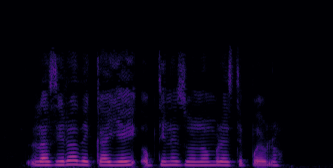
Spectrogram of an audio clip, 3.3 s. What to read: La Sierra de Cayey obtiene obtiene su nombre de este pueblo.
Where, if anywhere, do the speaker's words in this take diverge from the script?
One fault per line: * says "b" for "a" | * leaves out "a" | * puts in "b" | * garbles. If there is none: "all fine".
* leaves out "obtiene"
